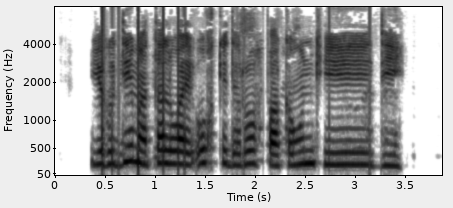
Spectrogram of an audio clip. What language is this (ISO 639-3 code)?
pus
